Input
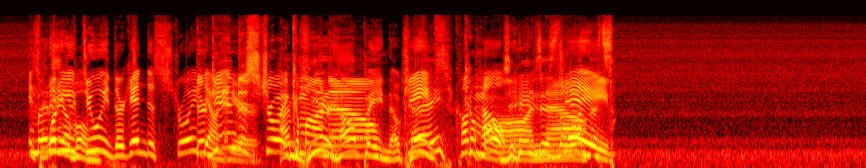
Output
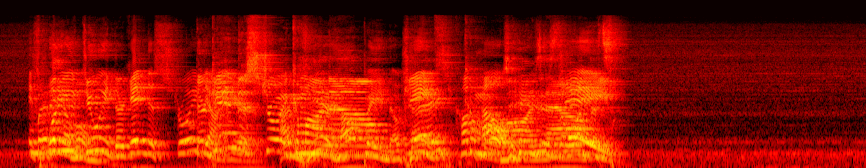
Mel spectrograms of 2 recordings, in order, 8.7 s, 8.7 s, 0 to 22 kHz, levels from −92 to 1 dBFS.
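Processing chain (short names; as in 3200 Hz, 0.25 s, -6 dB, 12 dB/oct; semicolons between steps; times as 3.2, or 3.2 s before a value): resonator 250 Hz, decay 0.49 s, harmonics all, mix 70%; on a send: reverb, pre-delay 35 ms, DRR 5 dB; on the sum: gain +2 dB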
